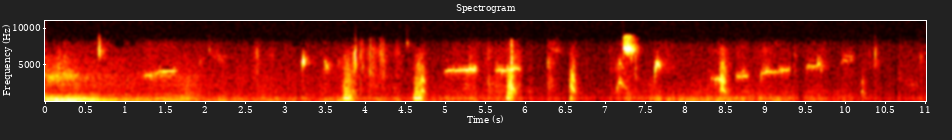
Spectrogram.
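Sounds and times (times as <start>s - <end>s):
birds chirping and whistling: 1.2s - 1.7s, 5.0s - 6.0s, 7.2s - 10.1s.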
